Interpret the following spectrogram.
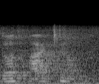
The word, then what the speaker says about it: .hack: en fait son appellation quand on l'écrit c'est en point HAC donc on la prononce d'autes ha et vous allez il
